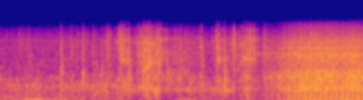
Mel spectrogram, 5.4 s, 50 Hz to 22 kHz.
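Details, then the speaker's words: New Oleo-Mac MH 197 RK tiller, Emak K 800 6 hp petrol engine on A-92, fuel tap open, choke closed, cold first start: rattling pull-cord tugs, then catches and settles into steady even run. "Культиватор завелся. Дадим ему поработать 15 минут без перегрева."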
